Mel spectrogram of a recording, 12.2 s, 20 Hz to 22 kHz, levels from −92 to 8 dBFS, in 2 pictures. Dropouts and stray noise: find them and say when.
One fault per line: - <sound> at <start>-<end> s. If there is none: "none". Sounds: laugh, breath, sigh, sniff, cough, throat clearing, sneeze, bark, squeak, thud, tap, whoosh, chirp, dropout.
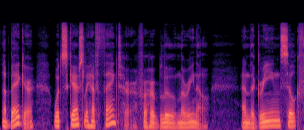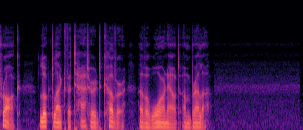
none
